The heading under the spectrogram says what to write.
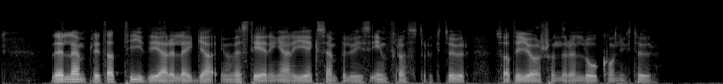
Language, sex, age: Swedish, male, 17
